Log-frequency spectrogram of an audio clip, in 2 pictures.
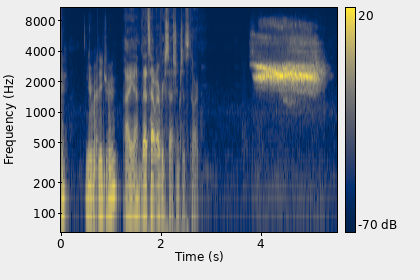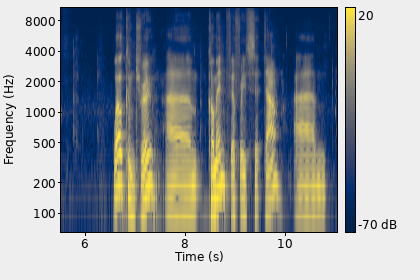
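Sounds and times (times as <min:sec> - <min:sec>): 
speech: 0:00.0 - 0:02.9, 0:03.8 - 0:04.0, 0:06.6 - 0:10.9
eagle cry sound effect: 0:03.8 - 0:05.4.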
